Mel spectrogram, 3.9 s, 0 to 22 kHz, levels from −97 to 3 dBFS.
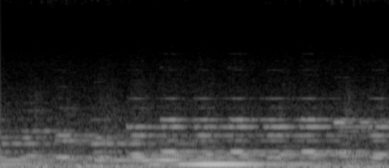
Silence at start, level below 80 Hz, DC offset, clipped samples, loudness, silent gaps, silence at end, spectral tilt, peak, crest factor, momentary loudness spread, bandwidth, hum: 0 s; -44 dBFS; under 0.1%; under 0.1%; -35 LUFS; none; 0 s; -11.5 dB/octave; -20 dBFS; 14 dB; 14 LU; 2.2 kHz; none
